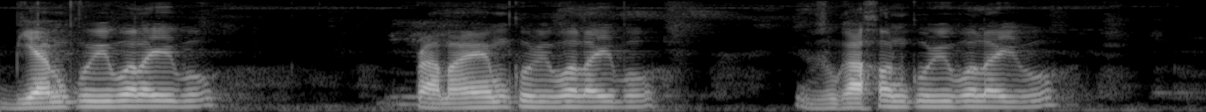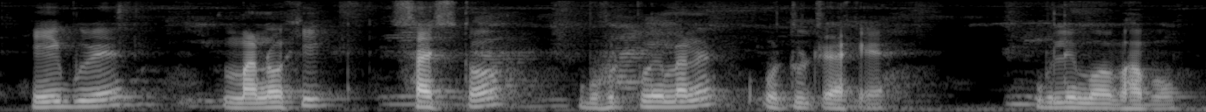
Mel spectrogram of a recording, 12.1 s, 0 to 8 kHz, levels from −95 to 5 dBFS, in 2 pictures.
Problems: constant background noise, background conversations at intervals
